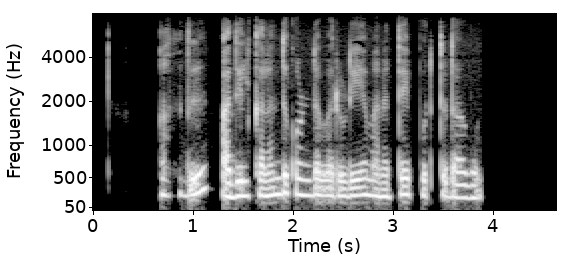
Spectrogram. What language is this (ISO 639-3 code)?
tam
